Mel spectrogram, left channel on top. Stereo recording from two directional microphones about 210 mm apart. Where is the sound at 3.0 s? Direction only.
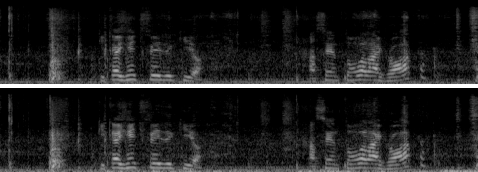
5° left (ahead or behind).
